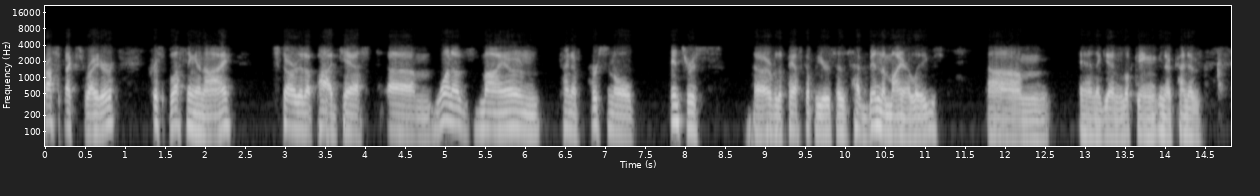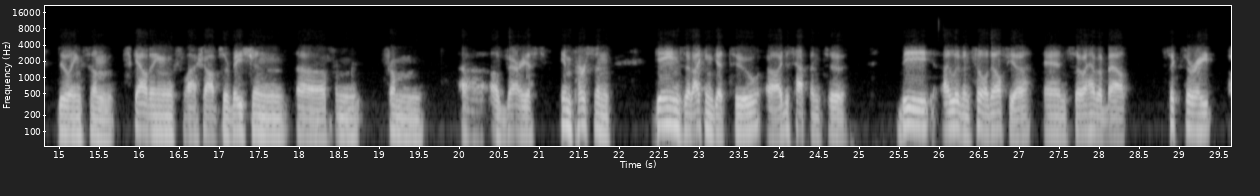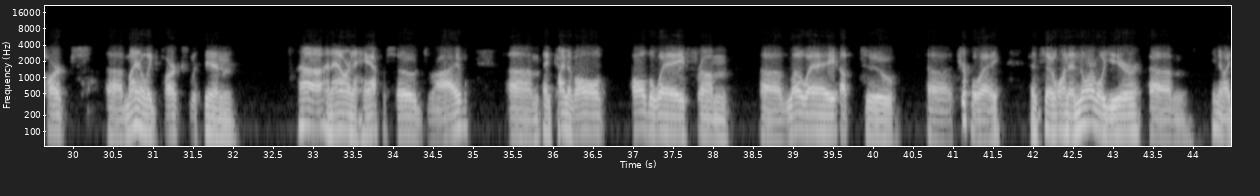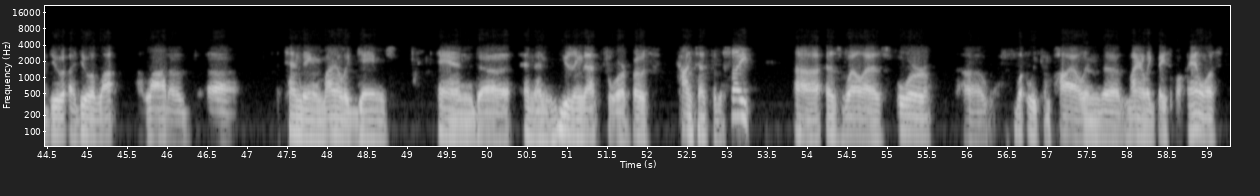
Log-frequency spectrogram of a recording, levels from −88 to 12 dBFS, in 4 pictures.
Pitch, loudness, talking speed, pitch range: 100 Hz, -16 LUFS, 160 wpm, 90-110 Hz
